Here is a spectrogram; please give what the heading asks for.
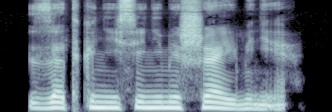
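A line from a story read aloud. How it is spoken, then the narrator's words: Growling inner voice. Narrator (Russian): рычание в голове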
